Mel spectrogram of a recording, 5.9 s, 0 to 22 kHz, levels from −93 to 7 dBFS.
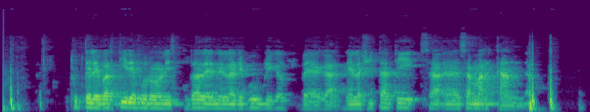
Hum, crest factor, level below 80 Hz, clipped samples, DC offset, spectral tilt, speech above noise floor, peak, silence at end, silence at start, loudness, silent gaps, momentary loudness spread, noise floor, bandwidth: none; 18 dB; -50 dBFS; under 0.1%; under 0.1%; -8.5 dB/octave; 26 dB; -2 dBFS; 0.35 s; 0 s; -20 LUFS; none; 10 LU; -45 dBFS; 6.8 kHz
